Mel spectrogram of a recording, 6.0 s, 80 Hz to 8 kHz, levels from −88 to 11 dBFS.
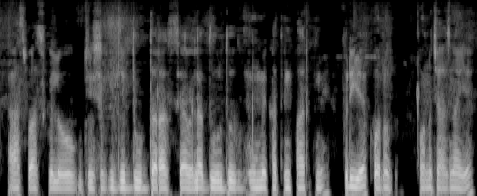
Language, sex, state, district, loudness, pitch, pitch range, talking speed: Bhojpuri, male, Uttar Pradesh, Gorakhpur, -16 LUFS, 110 Hz, 105-110 Hz, 220 wpm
